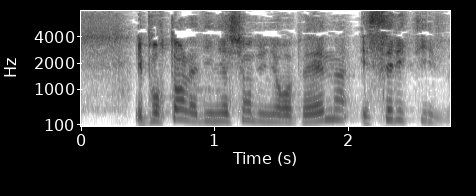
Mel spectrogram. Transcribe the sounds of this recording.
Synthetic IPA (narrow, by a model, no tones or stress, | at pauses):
epuʁt̪ɑ̃lɛ̃d̪iɲjasjɔ̃d̪ynjɔ̃ʁɔpeɛnɛselɛk̚t̪iv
